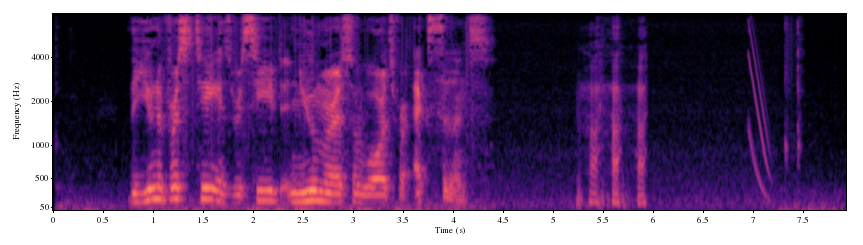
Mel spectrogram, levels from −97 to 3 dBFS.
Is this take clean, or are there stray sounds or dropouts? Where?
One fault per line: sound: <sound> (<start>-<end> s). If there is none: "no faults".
sound: laugh (5.2-6.0 s)
sound: chirp (7.0-7.2 s)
